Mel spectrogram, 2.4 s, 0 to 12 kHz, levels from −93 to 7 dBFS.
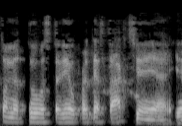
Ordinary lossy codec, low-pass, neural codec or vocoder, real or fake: MP3, 32 kbps; 10.8 kHz; codec, 44.1 kHz, 7.8 kbps, DAC; fake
